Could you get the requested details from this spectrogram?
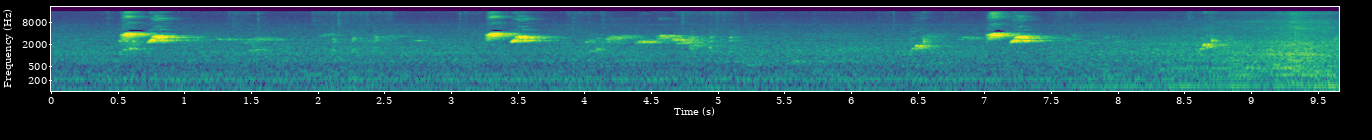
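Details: Competitive song of a white-cheeked red-whiskered bulbul used to stimulate other birds: three similar sharp warbled phrases, roughly every three seconds, each trailed by fainter notes.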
